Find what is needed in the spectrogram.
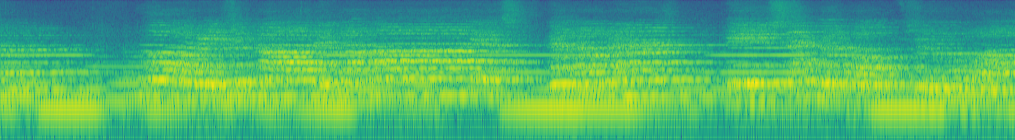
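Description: A group of voices singing a liturgical hymn together in held, sustained notes, with brief breaks between phrases about a second in and again around seven seconds.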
